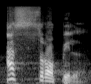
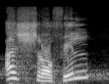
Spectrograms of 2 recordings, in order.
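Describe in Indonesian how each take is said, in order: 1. Konsonannya s. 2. Konsonannya sh. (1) "biasanya sering saya dengar" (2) "pakai huruf sya"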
